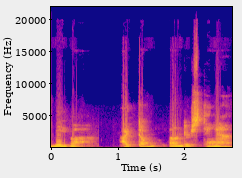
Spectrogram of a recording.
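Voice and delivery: hushed whisper. In a tabletop game, speaking telepathically to eva in character: whispering. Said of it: "I'm still whispering".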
